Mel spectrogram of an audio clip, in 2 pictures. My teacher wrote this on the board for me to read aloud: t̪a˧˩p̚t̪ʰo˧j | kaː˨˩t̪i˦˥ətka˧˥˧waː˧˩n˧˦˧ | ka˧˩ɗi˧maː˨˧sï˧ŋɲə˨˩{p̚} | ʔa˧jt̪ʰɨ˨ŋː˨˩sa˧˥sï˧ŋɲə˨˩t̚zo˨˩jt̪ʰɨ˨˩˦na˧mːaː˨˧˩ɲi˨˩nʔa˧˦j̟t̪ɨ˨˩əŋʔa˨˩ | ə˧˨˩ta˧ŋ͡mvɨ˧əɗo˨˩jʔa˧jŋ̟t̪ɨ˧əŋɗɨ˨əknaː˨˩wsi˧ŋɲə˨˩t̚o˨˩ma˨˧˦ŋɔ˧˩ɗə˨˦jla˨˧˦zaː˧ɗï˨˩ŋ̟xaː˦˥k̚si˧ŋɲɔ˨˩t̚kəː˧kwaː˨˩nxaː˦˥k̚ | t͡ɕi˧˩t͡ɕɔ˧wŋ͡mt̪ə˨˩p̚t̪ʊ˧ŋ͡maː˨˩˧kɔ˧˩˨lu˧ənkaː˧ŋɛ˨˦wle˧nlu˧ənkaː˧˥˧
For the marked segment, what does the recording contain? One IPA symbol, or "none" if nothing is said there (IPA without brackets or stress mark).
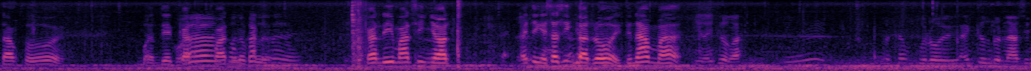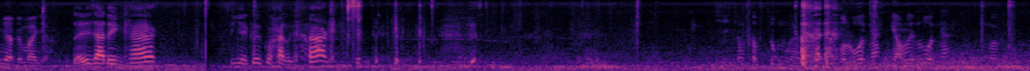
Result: t̚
